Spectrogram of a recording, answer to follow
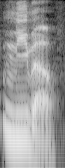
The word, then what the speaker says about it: Nemo: You didn't get it quite right, young lady. It's pronounced Nemo.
